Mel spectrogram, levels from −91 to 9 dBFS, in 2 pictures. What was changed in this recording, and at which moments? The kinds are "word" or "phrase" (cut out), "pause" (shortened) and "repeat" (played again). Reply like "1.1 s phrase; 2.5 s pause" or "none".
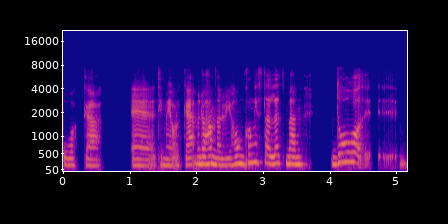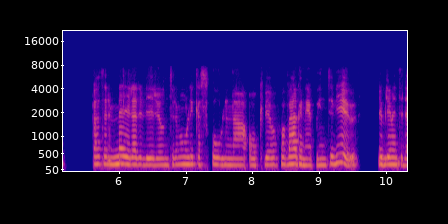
8.7 s word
